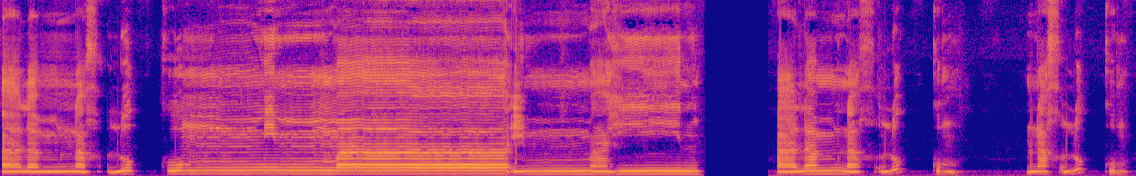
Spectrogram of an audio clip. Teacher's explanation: Q ini kita masukkan ke ka Q ini tidak jadi qalqalahnya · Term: idgham mutaqaribain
